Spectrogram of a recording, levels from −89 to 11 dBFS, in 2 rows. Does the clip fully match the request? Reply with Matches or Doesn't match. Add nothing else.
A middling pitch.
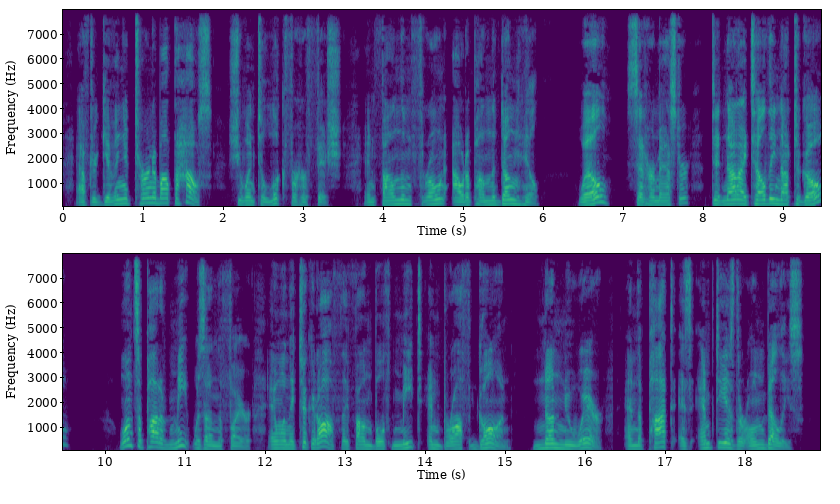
Matches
